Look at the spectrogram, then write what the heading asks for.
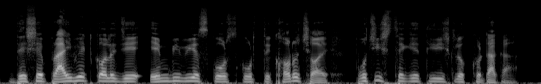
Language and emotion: Bengali, neutral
